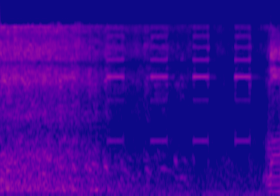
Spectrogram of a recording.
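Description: Short repeated electronic beeps over background noise from a TV show scene: a medical monitor beeping.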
